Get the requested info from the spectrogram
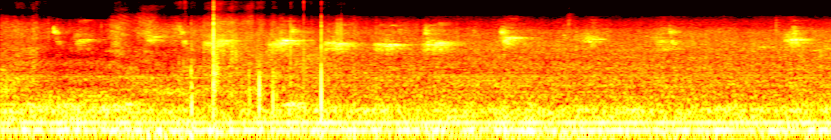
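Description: Short high chirps repeating every second or so, from a small bird, over a steady low hum, with a few sharp clicks about two to three seconds in.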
